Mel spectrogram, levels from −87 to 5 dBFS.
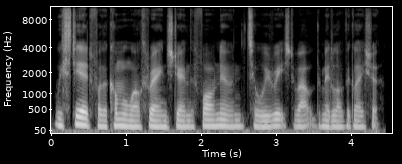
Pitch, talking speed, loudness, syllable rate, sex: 120 Hz, 235 wpm, -19 LUFS, 6.8 syllables/s, male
